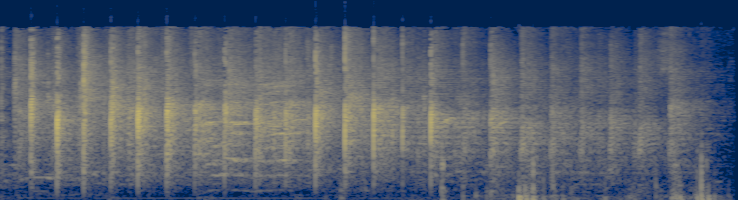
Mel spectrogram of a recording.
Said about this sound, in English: But next person coming up, great performer. She's been supporting me for a while. Can y'all clap it up? She may be a little bit nervous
